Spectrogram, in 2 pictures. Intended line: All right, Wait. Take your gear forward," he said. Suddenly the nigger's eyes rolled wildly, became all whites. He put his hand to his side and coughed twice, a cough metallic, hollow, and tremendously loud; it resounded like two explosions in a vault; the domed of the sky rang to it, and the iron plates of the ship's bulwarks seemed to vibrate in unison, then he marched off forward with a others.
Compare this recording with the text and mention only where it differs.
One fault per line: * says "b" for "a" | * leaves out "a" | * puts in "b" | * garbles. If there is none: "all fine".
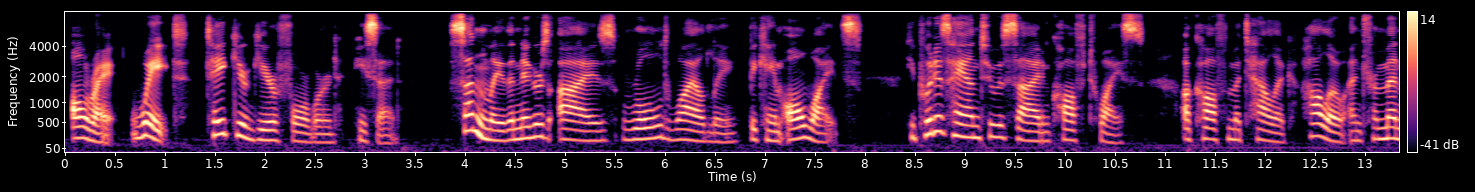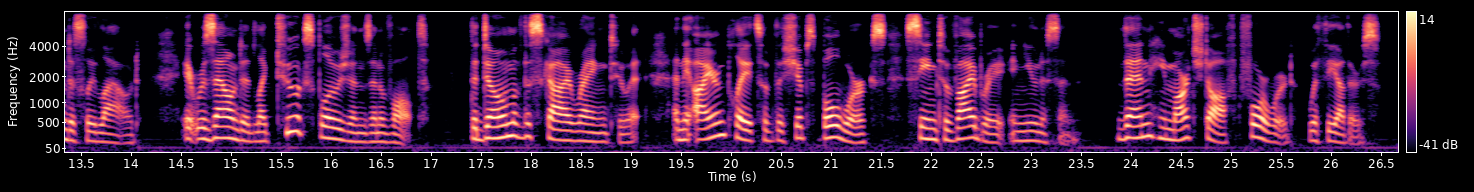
* says "dome" for "domed"
* says "the" for "a"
